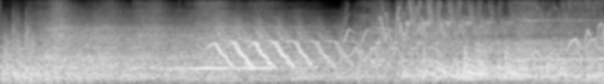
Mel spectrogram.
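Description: Psychedelic trance electronic music intro: a dense, noisy synth wash. About two seconds in comes a quick run of repeated siren-like synth pitch sweeps, with a few more near the end.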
